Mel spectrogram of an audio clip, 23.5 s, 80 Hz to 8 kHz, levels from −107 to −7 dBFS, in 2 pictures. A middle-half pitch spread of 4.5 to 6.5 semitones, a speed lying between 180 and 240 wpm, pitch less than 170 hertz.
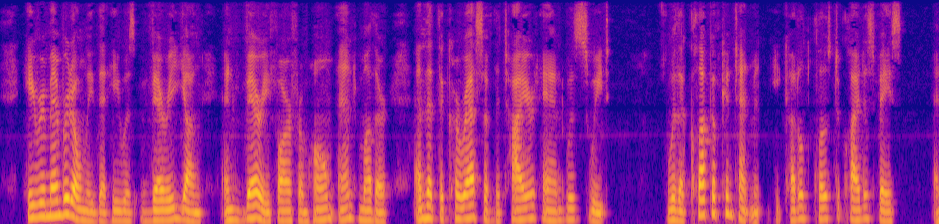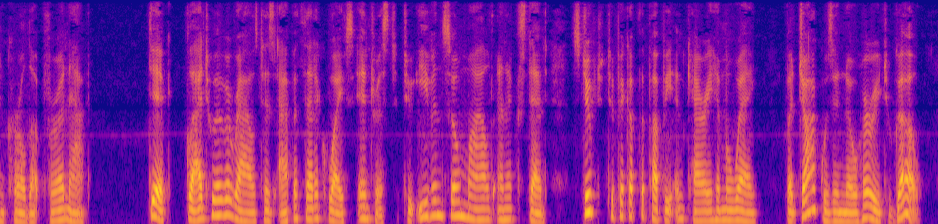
No: average, 4.1 semitones; average, 190 wpm; medium, 140 Hz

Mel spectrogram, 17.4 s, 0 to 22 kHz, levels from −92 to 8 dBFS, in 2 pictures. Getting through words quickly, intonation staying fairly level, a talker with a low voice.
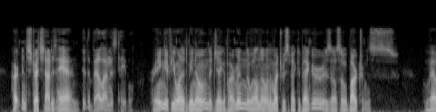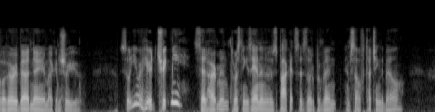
Yes: fast, 225 wpm; narrow, 1.9 semitones; low, 100 Hz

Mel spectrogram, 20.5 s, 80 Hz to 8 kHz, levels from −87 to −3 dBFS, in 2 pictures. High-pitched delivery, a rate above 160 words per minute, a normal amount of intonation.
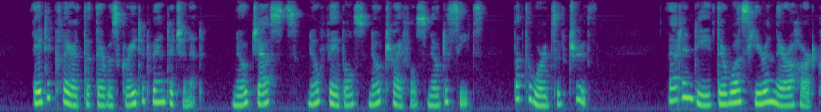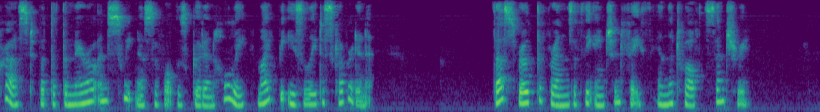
Yes: high, 240 Hz; average, 180 wpm; average, 3.9 semitones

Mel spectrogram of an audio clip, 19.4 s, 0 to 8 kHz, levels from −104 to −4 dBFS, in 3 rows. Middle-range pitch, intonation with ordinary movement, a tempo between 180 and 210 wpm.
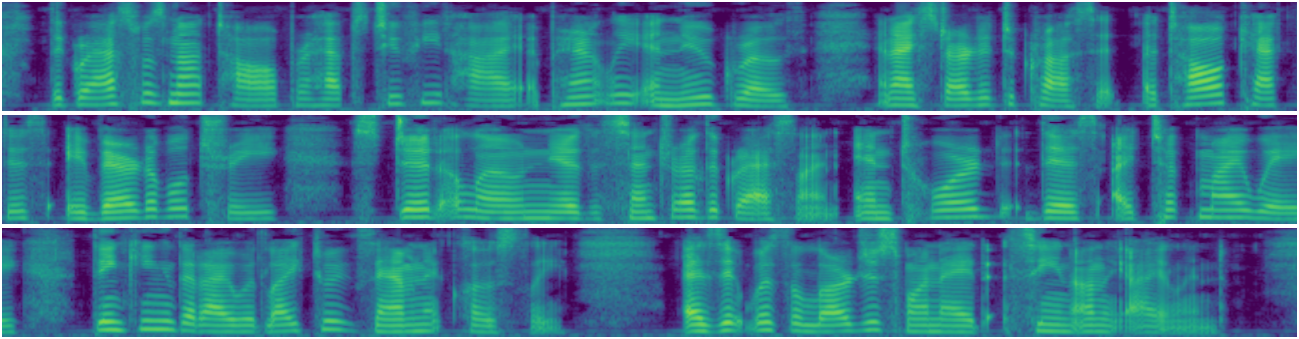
Yes: medium, 180 Hz; average, 3.2 semitones; average, 190 wpm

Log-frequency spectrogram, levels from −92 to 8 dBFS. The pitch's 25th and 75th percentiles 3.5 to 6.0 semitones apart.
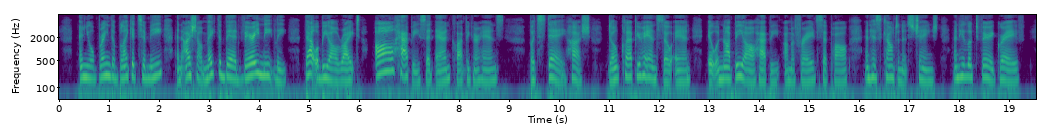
Yes: average, 4.6 semitones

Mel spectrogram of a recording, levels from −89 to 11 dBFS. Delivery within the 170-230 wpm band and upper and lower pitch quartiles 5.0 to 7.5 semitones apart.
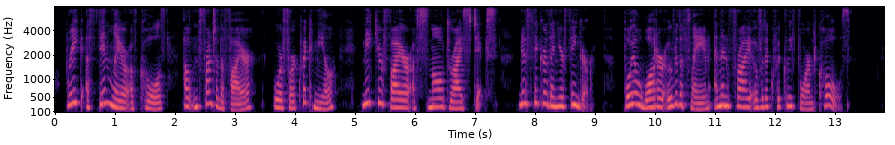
Yes: average, 190 wpm; average, 5.3 semitones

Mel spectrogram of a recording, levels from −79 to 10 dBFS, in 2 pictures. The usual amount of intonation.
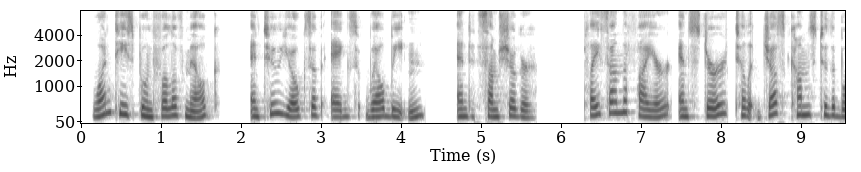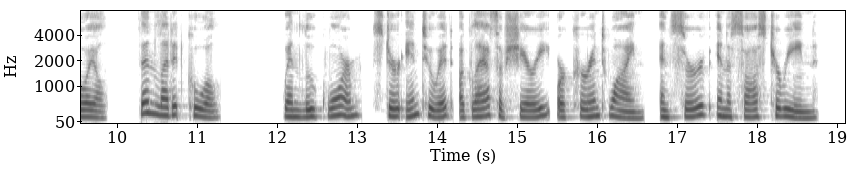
Yes: average, 3.1 semitones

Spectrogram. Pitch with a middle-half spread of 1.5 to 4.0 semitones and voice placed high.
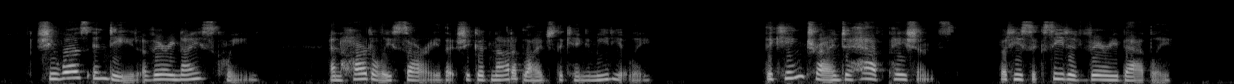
Yes: average, 3.4 semitones; high, 220 Hz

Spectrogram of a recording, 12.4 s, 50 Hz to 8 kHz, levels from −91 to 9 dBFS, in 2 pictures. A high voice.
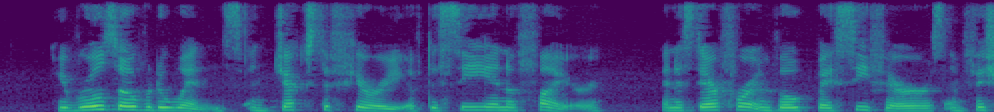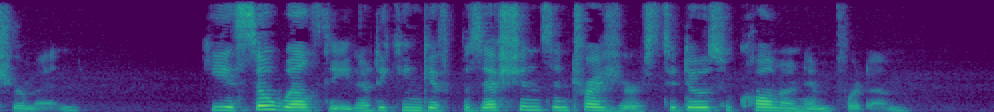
Yes: high, 205 Hz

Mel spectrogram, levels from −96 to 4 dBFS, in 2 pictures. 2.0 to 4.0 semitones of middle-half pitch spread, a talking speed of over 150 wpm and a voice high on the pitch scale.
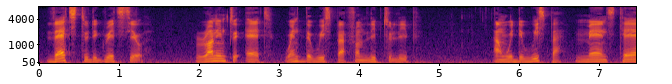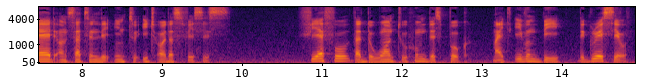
No: average, 3.5 semitones; average, 165 wpm; low, 100 Hz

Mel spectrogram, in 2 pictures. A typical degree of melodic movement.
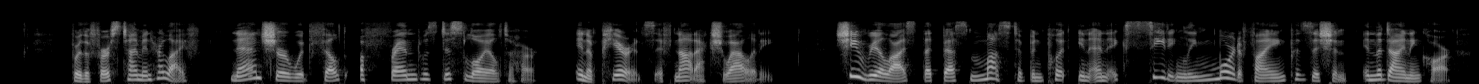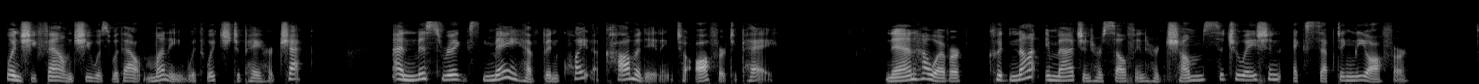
No: wide, 5.8 semitones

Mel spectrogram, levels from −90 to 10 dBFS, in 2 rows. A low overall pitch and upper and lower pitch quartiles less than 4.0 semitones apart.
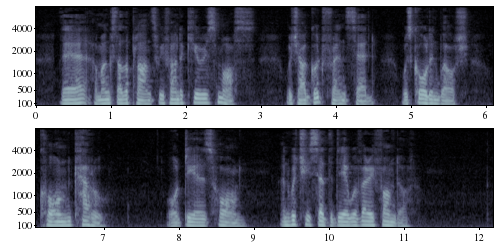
Yes: low, 110 Hz; average, 2.8 semitones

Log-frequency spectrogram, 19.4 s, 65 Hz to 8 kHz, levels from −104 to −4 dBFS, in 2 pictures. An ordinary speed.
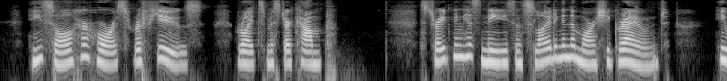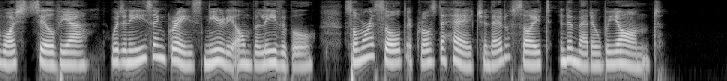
No: slow, 120 wpm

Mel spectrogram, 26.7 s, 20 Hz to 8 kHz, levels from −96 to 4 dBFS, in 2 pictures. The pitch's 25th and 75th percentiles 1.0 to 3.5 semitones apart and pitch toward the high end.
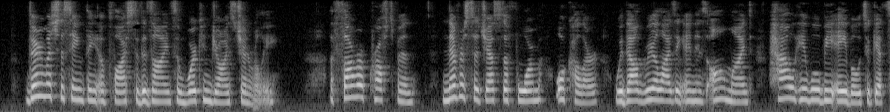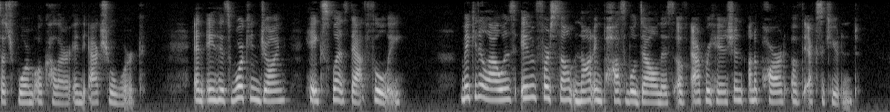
Yes: average, 2.7 semitones; high, 230 Hz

